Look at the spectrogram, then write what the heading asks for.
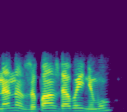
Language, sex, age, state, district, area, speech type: Kashmiri, male, 45-60, Jammu and Kashmir, Srinagar, urban, conversation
